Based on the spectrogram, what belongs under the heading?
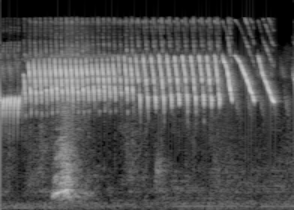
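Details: Canary delivering a long rapid rolling trill of clipped high notes, a brief low buzzy sound underneath near the start, finishing with a few loud descending slurred whistles.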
